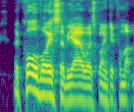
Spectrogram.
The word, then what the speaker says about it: Yahweh: And haya tells us how to pronounce the Y, the Yod, and the two Hay's in Yahweh's name.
